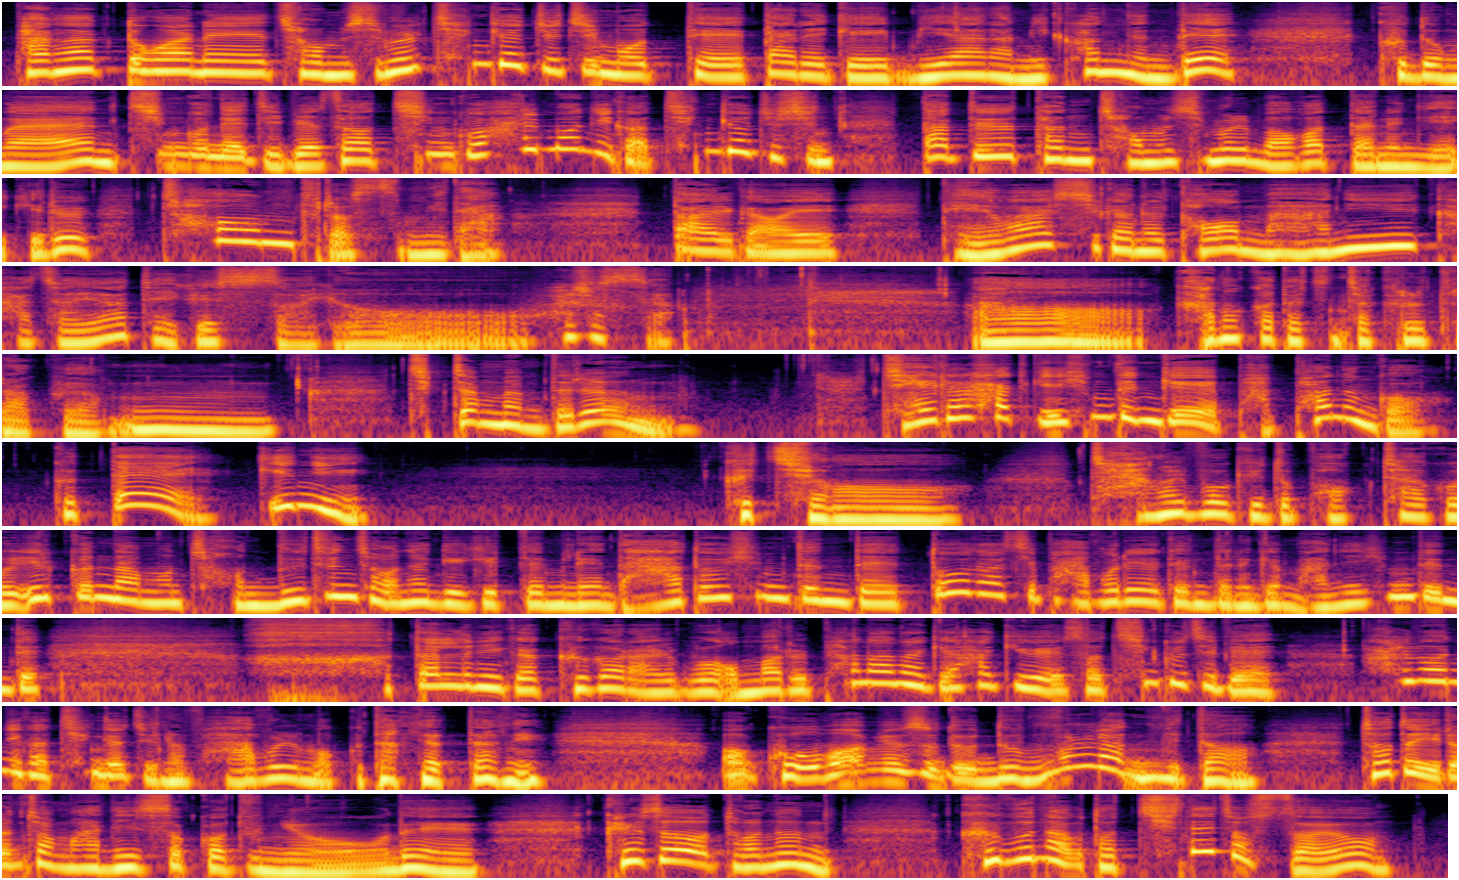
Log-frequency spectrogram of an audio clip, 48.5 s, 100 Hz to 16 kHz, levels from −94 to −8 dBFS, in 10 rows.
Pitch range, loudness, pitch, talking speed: 170-250 Hz, -17 LUFS, 200 Hz, 305 characters per minute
